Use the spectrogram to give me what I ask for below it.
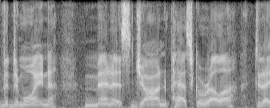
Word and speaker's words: Pascarella: new coach of the Des Moines Menace, John Pascarella.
